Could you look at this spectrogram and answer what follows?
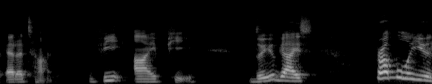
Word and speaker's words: VIP: Okay, so in English you say VIP. You pronounce it letter by letter, one at a time.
